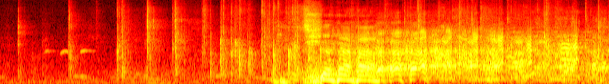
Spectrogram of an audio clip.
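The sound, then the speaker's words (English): A thin smattering of applause: a few scattered claps at first, then a denser patch of clapping mixed with chatter and light laughter from a small group, celebrating the obvious correct answer Knocked Up in a movie quiz. “That's the applause you get when everybody's just celebrating a crazily obvious answer.”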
